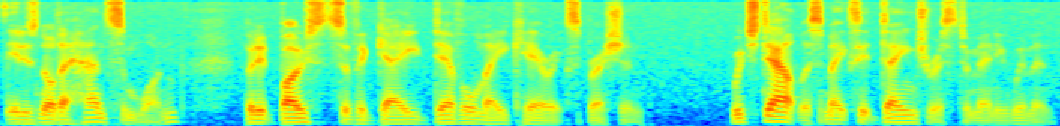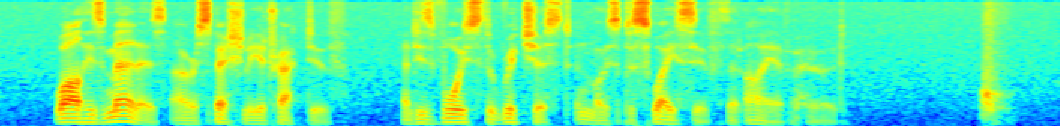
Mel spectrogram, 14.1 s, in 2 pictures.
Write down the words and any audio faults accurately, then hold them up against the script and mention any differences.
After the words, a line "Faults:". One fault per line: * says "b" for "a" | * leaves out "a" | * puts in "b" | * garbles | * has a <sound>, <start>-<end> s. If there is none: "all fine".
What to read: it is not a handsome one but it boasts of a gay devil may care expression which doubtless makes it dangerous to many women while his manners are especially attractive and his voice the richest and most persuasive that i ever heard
it is not a handsome one but it boasts of a gay devil may care expression which doubtless makes it dangerous to many women while his manners are especially attractive and his voice the richest and most persuasive that i ever heard
Faults:
* has a whoosh, 13.6-13.8 s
